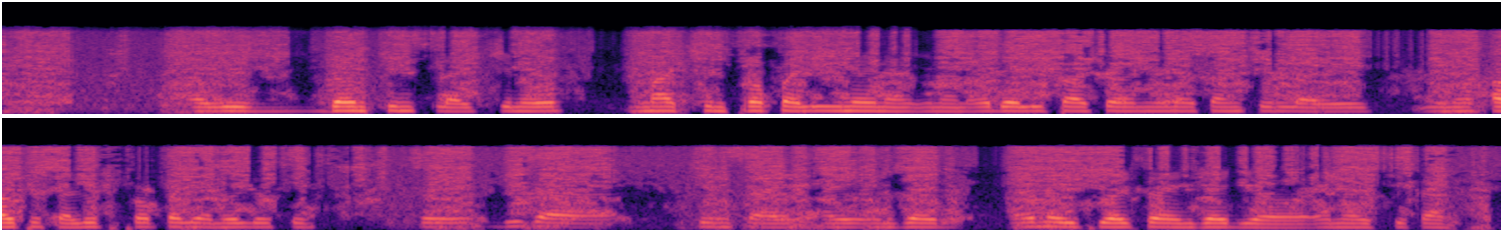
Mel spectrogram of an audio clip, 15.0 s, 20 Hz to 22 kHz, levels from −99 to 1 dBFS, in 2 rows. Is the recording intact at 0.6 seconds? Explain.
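Yes, the speech at 0.6 seconds is intact, with no fault at that moment.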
